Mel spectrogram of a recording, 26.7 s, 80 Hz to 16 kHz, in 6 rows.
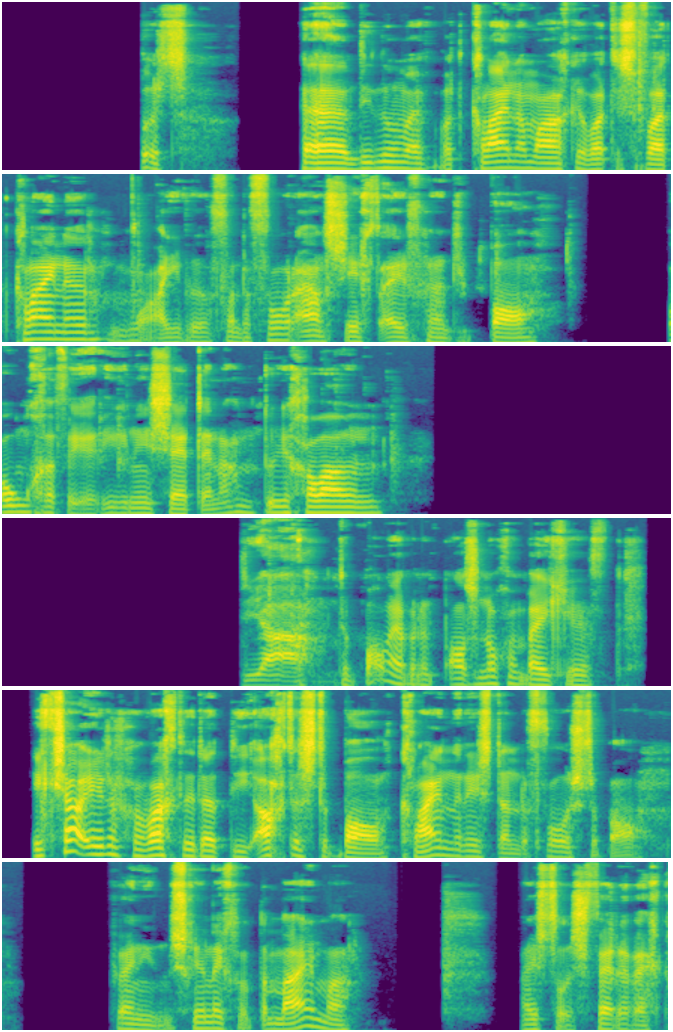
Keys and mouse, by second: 1.7 s, 4.2 KP_1, 5.5-5.9 shift+middle drag, 6.4-6.7 middle drag, 7.8 g, 9.6 s, 11.3 shift+middle click, 12.1 shift+middle click, 13.2 g, 15.2 s, 25.0 shift+middle click, 26.3 s.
